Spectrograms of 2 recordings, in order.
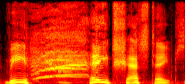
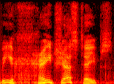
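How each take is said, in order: First: It is said in a wheezy, old-man voice. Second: It is said in a plain, clear voice.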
